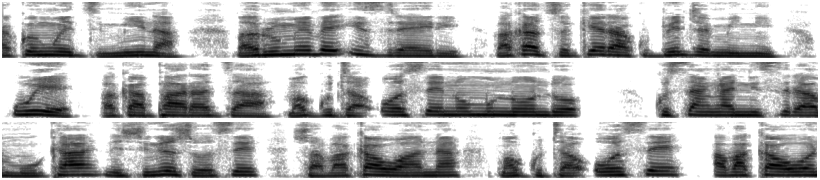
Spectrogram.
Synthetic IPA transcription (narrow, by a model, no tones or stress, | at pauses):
wemwed͡zimiːnaʋaɾume̞ʋe̞ʔis̬rae̞ɾiʋakad͡zo̞ke̞ɾakubʱe̞nd͡ʒamiːni | uje̞ʋakapaɾad͡zamaɡʱutaʔo̞se̞no̞muno̞ːndo̞ | kusaŋɡanisiɾam̤ukane̞ʐimwe̞ʐo̞se̞ʐ̥aʋakawaːnamaɡʱutaʔo̞se̞aʋakaoːna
